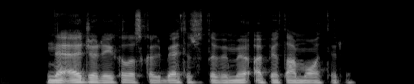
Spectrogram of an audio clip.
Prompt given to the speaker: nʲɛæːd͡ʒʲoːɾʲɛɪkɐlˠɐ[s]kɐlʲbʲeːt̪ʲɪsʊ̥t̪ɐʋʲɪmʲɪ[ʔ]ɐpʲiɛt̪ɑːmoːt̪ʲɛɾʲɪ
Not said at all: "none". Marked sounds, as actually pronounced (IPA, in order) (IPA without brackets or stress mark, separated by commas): s, ʔ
